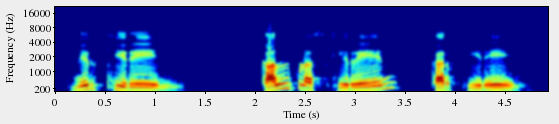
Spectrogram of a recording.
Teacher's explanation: Nil plus kiru plus yen, l becomes r, so that the pronunciation will be easier. The result is you have nirkiren.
